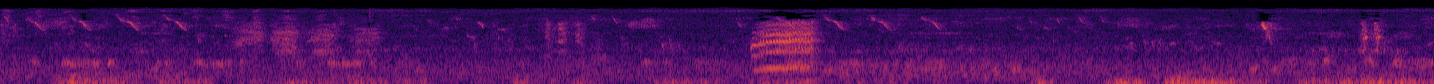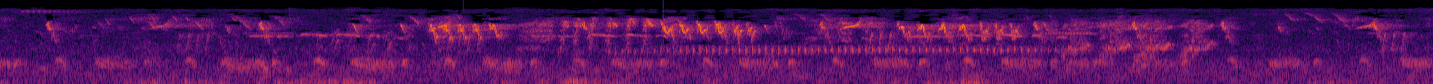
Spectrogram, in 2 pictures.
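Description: Wild birds chirping and calling. There is one loud call about eight seconds in, and a fast chattering trill in the second half over a steady thin tone.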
